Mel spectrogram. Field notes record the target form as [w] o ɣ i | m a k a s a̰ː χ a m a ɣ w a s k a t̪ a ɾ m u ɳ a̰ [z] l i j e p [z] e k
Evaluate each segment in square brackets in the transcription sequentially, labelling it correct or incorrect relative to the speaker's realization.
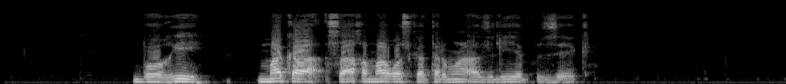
incorrect: b, correct, correct

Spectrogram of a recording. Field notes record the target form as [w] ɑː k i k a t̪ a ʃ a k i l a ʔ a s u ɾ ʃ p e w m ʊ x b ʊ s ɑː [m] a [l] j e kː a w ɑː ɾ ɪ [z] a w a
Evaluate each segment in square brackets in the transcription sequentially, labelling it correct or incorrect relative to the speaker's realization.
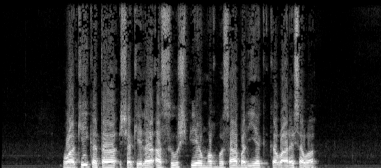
correct, incorrect: b, correct, incorrect: s

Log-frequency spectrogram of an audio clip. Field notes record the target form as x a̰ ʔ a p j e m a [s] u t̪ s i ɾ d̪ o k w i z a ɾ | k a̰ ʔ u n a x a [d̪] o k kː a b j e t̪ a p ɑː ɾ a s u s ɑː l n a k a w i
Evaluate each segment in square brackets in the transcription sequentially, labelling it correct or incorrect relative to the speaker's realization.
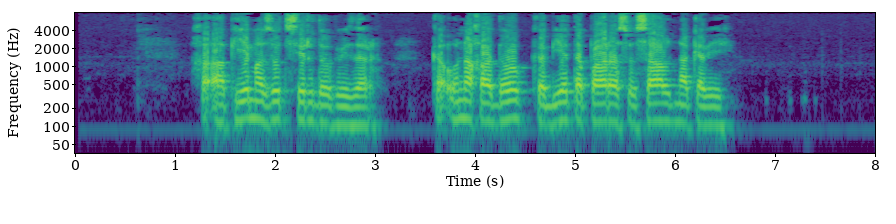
incorrect: z, correct

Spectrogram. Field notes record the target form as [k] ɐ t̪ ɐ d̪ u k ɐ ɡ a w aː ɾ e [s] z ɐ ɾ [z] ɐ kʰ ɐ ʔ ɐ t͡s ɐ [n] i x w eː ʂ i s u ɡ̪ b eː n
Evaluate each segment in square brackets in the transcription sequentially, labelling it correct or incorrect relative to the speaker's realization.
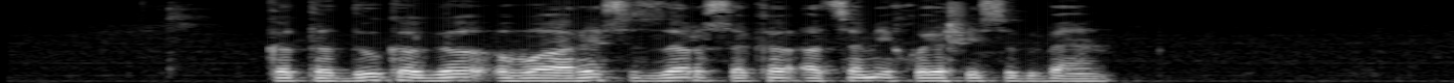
correct, correct, incorrect: s, incorrect: m

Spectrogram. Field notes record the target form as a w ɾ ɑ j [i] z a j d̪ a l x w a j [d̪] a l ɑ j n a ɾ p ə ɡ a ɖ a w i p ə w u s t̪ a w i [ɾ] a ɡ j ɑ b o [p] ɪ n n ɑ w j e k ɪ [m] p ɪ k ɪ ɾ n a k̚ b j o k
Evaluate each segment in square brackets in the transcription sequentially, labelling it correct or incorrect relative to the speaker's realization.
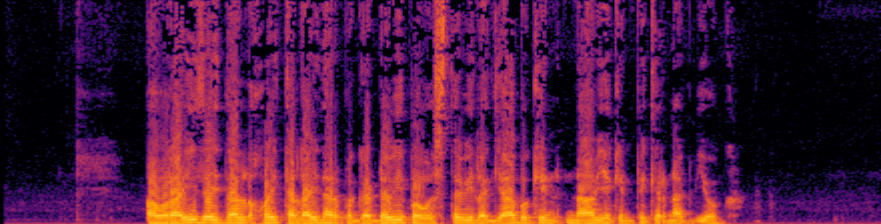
correct, incorrect: t̪, incorrect: l, incorrect: k, incorrect: n

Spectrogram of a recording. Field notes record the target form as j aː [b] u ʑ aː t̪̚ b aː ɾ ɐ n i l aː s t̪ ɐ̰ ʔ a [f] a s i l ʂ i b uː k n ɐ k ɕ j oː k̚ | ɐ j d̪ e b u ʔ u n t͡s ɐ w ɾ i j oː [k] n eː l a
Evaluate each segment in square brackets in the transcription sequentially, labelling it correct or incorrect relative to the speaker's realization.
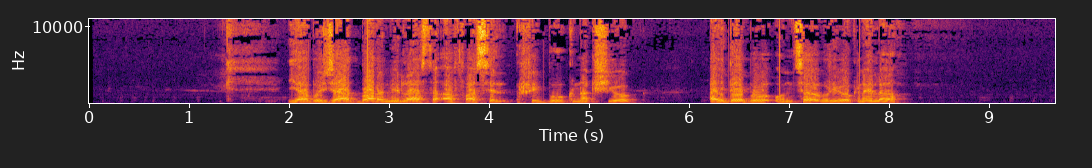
correct, correct, correct

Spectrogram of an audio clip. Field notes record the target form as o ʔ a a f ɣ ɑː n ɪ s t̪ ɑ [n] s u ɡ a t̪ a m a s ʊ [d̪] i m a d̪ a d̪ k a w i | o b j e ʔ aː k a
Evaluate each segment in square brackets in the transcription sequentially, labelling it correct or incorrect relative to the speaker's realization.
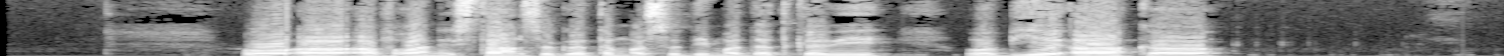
correct, correct

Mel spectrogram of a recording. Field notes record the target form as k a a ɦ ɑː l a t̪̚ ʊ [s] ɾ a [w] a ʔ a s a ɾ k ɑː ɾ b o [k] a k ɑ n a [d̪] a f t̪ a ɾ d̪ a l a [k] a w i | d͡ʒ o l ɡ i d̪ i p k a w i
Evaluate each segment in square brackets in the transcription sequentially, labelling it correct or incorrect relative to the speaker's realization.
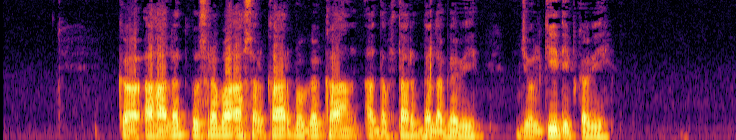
correct, incorrect: b, incorrect: ɡ, correct, incorrect: ɡ

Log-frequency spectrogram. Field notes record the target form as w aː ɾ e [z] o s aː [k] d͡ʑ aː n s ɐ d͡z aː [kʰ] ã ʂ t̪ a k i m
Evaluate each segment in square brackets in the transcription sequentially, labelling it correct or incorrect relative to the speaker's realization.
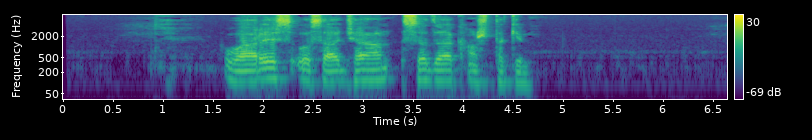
incorrect: s, incorrect: none, correct

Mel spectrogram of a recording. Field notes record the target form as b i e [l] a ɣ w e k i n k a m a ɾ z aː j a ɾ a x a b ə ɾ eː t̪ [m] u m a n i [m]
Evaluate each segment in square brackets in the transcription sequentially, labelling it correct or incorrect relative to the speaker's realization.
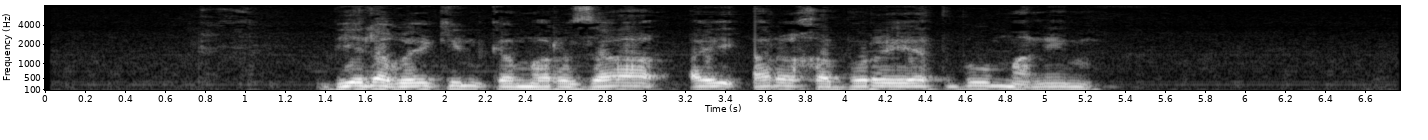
correct, incorrect: b, correct

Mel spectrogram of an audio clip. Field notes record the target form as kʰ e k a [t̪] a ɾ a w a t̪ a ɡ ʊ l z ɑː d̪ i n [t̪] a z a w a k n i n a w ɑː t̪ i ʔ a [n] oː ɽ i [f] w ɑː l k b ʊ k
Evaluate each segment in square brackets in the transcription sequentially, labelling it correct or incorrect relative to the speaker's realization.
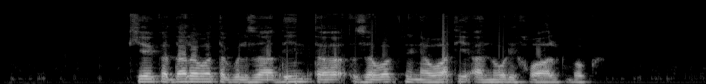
incorrect: d̪, correct, correct, incorrect: x

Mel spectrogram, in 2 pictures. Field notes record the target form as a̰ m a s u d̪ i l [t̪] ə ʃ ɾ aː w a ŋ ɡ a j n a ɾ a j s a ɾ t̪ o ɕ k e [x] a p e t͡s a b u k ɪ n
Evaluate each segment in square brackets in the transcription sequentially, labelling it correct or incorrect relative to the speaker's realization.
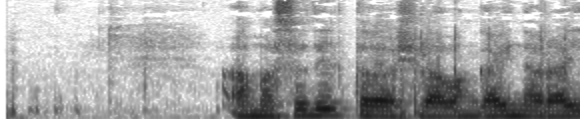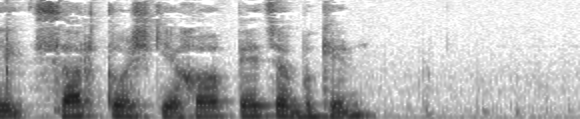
correct, correct

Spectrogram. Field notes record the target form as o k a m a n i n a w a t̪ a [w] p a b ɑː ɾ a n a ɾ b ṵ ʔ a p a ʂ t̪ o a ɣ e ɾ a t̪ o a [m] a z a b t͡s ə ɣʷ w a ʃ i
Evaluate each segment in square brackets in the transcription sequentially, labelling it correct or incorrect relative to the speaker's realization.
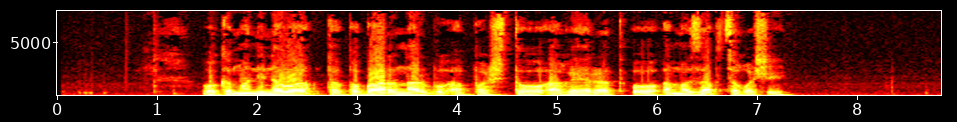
incorrect: none, correct

